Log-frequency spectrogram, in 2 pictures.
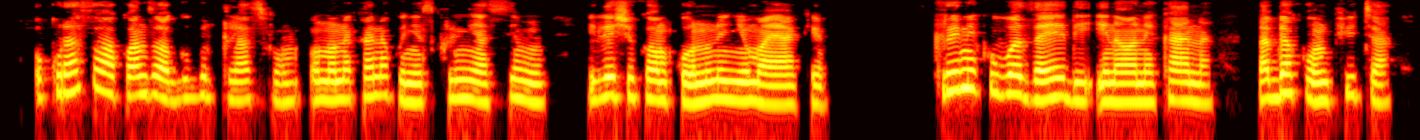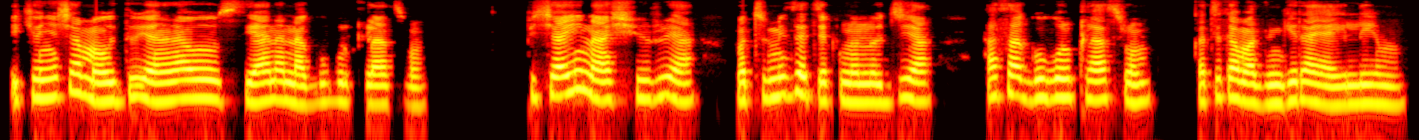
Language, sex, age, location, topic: Swahili, female, 18-24, Nairobi, education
